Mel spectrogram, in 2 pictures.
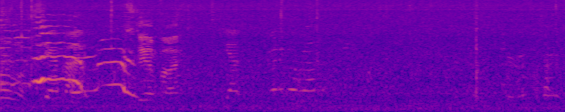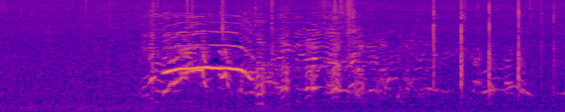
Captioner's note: cheering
